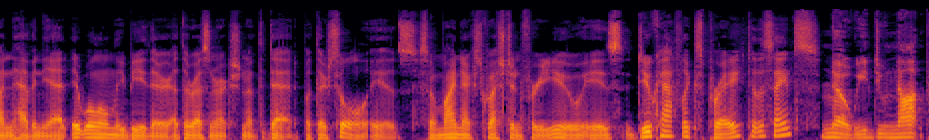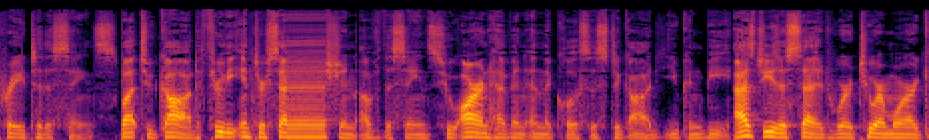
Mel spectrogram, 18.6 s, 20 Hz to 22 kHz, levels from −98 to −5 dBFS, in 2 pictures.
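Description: At 12.18 s there's a system hang loop running to 12.54 s. The machine stalled while the audio hardware kept replaying one 20 ms slice of its buffer, 18 times over, so you hear a steady 50 Hz buzz instead of speech. Almost no audio goes missing afterwards.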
